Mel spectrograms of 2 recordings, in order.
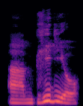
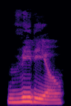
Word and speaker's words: video: I mean, most of the content creator in Bangladesh, they usually say video, but it is not video, it's video.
